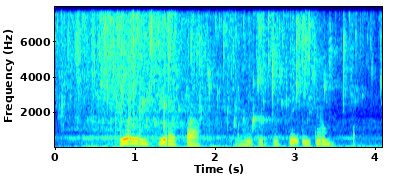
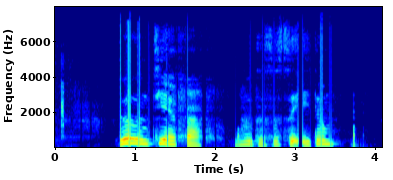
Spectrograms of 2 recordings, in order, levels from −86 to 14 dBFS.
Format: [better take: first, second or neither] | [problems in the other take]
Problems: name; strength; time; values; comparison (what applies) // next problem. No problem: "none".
second | background sound (Sink (filling or washing)); 6 dB below the speech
